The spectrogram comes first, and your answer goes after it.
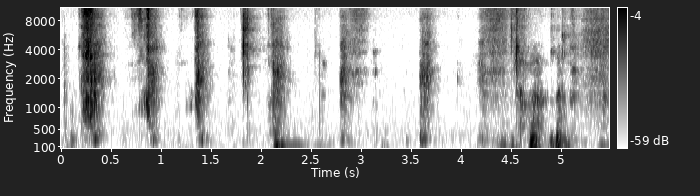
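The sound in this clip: Crunching of baked green pea snacks for ASMR: many soft, crisp bites and chewing sounds in an irregular rhythm, quiet throughout, with no talk.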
